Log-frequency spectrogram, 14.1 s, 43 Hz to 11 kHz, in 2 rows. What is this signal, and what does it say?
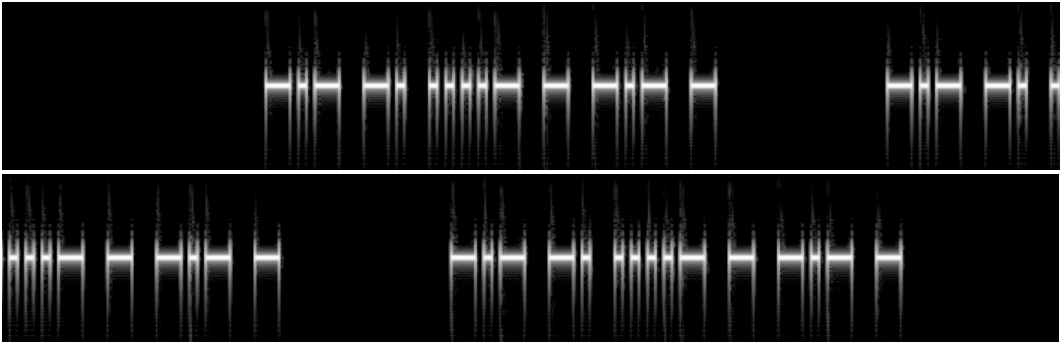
Morse code, heard as a keyed tone, about 22 wpm, 700 Hz. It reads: KN4TKT KN4TKT KN4TKT
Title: USA Call Signs - 6 Characters - Repeated 3x - 22wpm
